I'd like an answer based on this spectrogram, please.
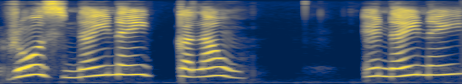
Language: Sindhi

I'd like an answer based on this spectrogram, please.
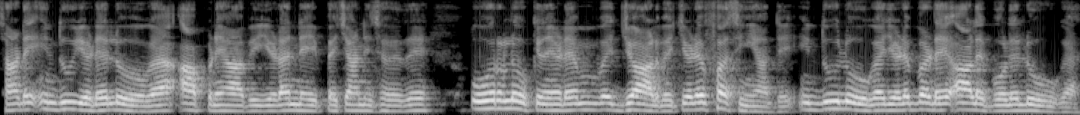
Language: Dogri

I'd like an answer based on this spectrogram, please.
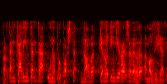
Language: Catalan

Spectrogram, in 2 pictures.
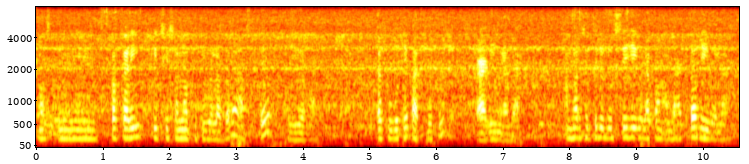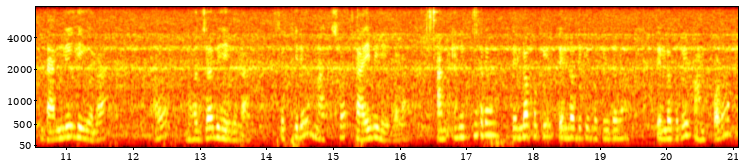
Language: Odia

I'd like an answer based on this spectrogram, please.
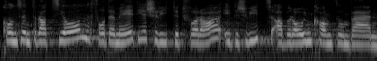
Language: Swiss German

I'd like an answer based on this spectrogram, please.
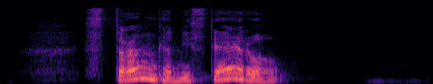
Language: Esperanto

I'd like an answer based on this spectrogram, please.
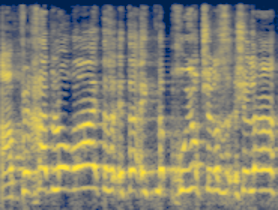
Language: Hebrew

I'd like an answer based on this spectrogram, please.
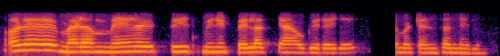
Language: Gujarati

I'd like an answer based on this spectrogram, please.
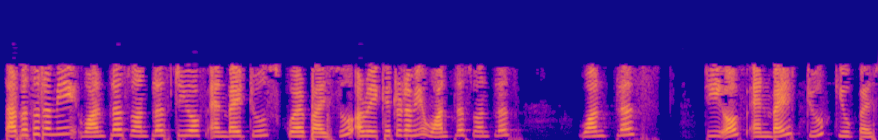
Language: Assamese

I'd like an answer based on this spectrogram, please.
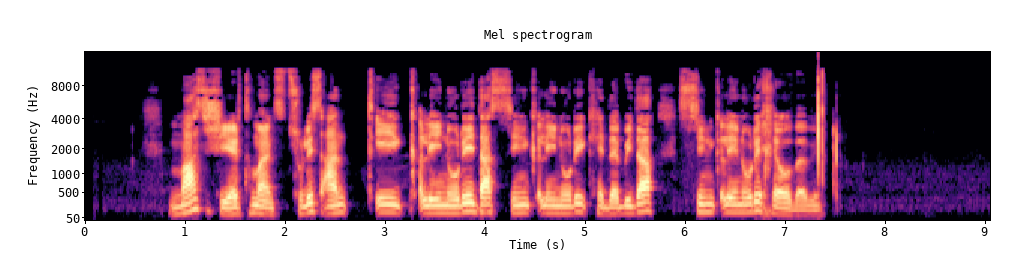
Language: Georgian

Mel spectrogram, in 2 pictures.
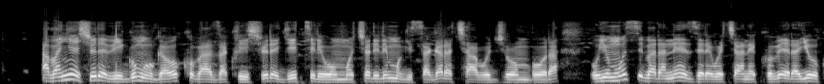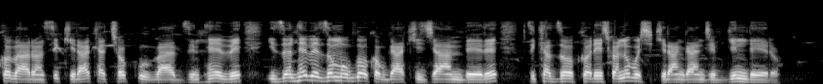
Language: Rundi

